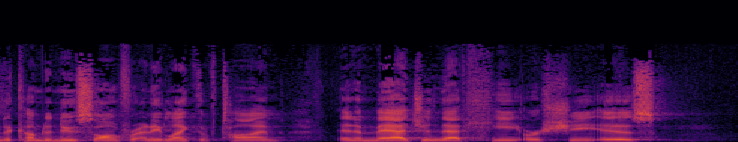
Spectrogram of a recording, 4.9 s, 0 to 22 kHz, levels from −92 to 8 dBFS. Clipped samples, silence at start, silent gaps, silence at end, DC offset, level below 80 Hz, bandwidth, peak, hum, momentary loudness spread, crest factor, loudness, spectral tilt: under 0.1%; 0 s; none; 0.45 s; under 0.1%; -82 dBFS; 15.5 kHz; -10 dBFS; none; 11 LU; 24 dB; -32 LUFS; -1.5 dB/octave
